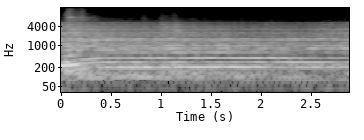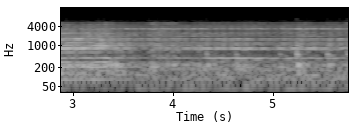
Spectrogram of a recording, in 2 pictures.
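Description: A twangy slide on a three-string cigar box guitar sustains a bright, buzzy chord, then the note slides and rings on more quietly with slight fret noise toward the end.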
